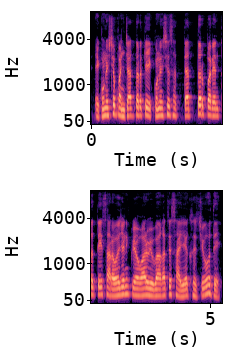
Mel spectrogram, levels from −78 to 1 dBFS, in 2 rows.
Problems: none marked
